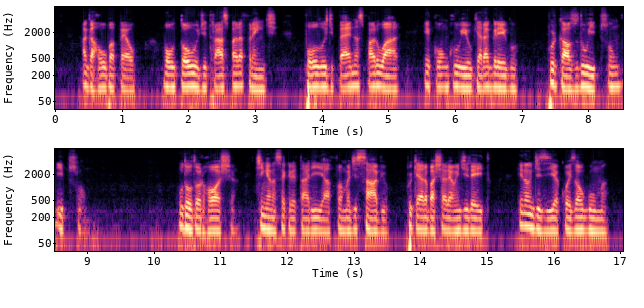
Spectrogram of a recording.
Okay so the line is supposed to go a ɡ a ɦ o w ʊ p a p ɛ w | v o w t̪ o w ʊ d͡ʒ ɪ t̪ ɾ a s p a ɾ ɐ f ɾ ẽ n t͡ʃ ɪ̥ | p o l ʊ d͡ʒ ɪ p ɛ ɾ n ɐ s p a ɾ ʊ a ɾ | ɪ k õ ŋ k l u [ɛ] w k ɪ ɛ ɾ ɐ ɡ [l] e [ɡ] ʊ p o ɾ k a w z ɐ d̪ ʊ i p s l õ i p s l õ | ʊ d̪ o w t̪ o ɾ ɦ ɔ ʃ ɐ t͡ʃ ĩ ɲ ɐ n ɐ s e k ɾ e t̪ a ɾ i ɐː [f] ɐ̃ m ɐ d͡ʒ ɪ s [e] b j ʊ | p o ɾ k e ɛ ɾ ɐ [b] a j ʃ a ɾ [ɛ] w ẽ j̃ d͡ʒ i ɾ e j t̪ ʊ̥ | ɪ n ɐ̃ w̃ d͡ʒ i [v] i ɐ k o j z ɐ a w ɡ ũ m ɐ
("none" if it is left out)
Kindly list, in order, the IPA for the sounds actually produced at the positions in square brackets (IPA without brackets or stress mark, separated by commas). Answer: i, ɾ, ɡ, f, a, b, ɛ, z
